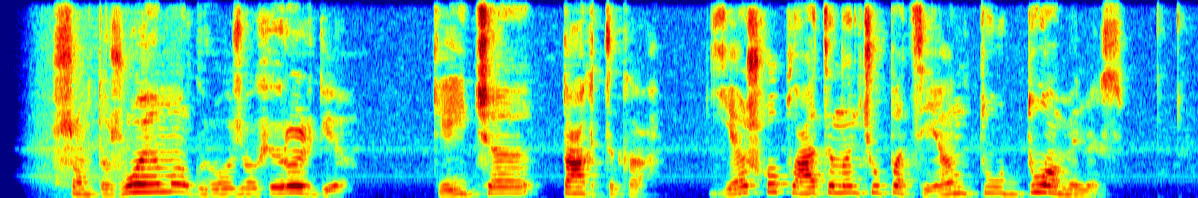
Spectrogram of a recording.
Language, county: Lithuanian, Marijampolė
